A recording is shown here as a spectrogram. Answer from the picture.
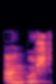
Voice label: "angusht", Persian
